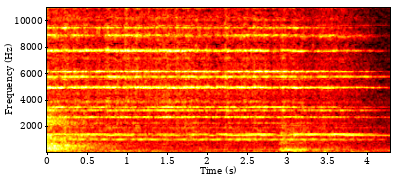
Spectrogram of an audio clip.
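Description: Altar bells ringing for the elevation of the consecrated host, several high metallic tones that fade away.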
